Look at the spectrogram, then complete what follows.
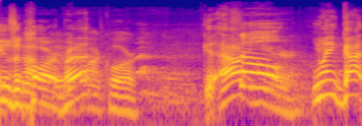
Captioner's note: audience giggling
